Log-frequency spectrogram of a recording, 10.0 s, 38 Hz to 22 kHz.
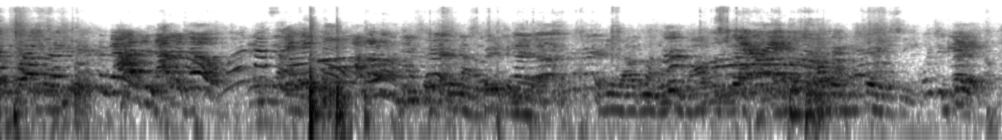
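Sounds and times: people and children chattering: 0.0s - 10.0s.

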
